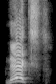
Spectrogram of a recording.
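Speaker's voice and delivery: sudden high, loud shout; shouted next. Real, not acted. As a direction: bark it out to the crowd. Calling next winner.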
